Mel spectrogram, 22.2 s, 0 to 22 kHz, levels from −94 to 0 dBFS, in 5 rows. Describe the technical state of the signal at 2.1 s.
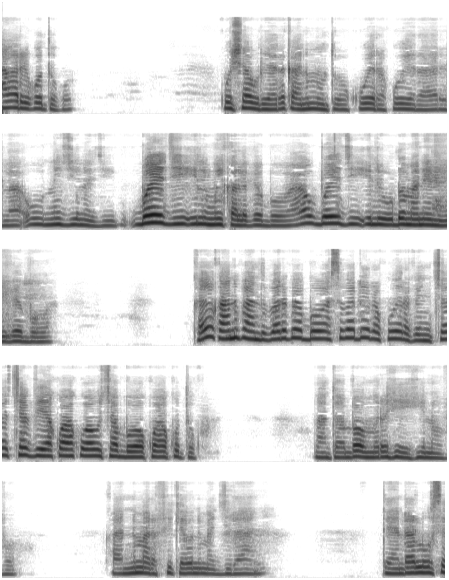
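At 2.1 s the speech sounds gritty and lispy on s sounds, with nothing above 12.3 kHz, likely HE-AAC compression throughout, its treble rebuilt from copied lower bands, which fits a bitrate near 16 kbps.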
